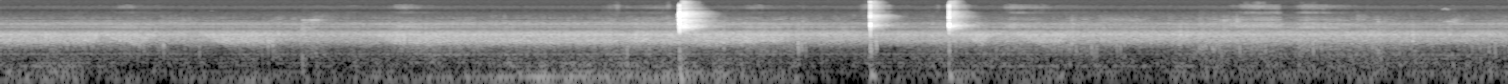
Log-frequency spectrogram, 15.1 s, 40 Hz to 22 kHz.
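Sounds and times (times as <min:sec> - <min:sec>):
sharp clicks: 0:06.8 - 0:07.2, 0:08.7 - 0:08.9, 0:09.5 - 0:09.8.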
